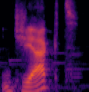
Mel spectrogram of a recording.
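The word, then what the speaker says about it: Jecht: It's actually pronounced jacked like ejected.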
